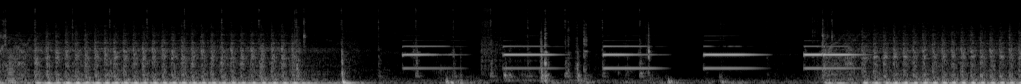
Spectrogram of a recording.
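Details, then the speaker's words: 2003 Ford Windstar van with water-contaminated gas, cranked with the idle air control valve removed: sluggish cranking at about three and a half beats a second, a chime between tries, never catches; the battery is now too weak to spin it. "Where the hell's my key at? [ __ ] car. Oh, it's so dead now."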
